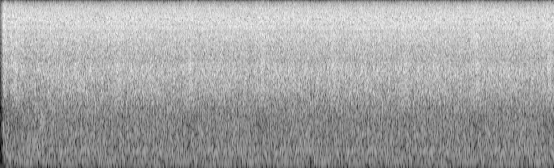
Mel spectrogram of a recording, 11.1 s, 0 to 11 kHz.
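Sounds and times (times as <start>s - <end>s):
rocket: 0.0s - 11.0s
weapons firing: 0.0s - 11.0s.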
